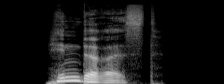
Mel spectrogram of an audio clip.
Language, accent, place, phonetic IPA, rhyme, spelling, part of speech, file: German, Germany, Berlin, [ˈhɪndəʁəst], -ɪndəʁəst, hinderest, verb, De-hinderest.ogg
- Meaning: second-person singular subjunctive I of hindern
